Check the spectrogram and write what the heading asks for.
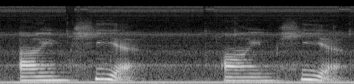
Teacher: after the pronoun I, a bilabial nasal sound is used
